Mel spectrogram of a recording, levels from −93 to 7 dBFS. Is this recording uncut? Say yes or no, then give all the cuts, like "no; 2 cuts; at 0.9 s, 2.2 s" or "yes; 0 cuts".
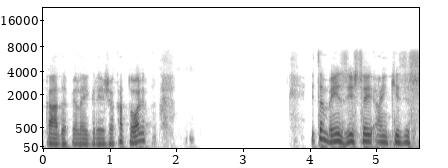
no; 1 cut; at 4.0 s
